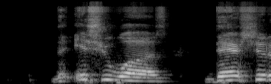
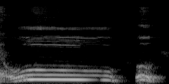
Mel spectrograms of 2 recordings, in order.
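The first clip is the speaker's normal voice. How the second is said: class oohing. Retold or imitated. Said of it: "you hear the whole class like".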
